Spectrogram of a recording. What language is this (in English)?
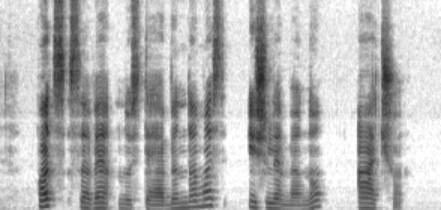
Lithuanian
